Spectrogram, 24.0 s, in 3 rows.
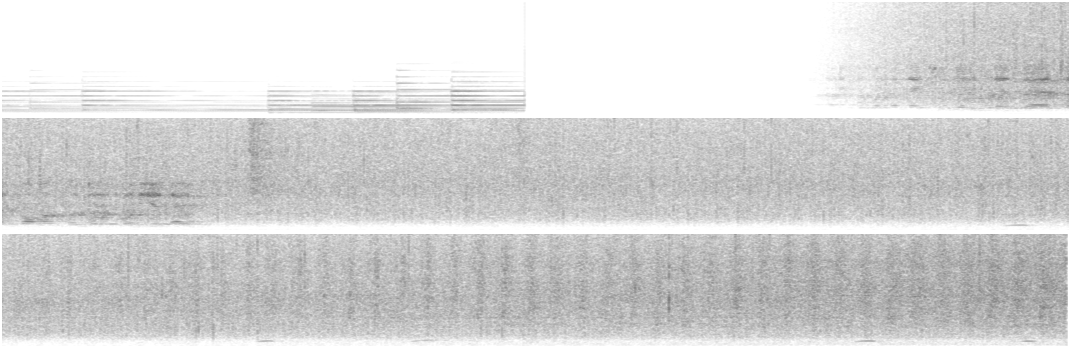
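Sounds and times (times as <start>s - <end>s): approaching train: 6.1s - 24.0s
rain falling on tracks: 6.1s - 24.0s.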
